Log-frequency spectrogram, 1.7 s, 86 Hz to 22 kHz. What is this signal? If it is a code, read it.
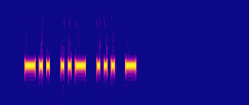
Morse code, heard as a keyed tone, about 51 wpm, 700 Hz. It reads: DUST
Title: Four Letter Words - 50wpm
